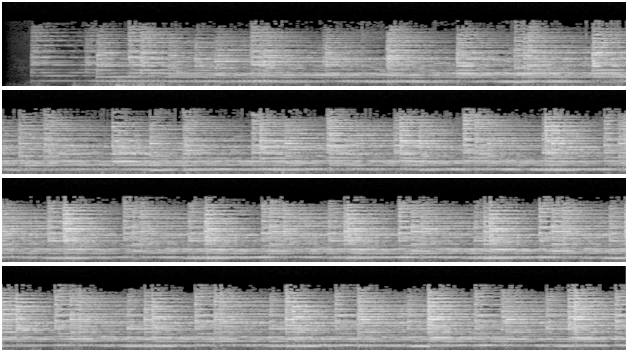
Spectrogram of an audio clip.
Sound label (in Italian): campane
